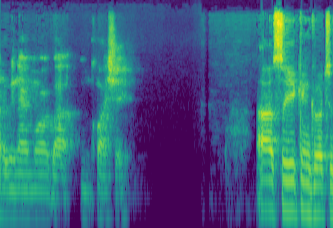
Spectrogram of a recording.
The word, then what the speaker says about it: Nkwashi: I know it's Eagle in English, but how do you pronounce it? Nkwashi. So it's Nkwashi. Okay. How do we learn more about Mkwashe?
